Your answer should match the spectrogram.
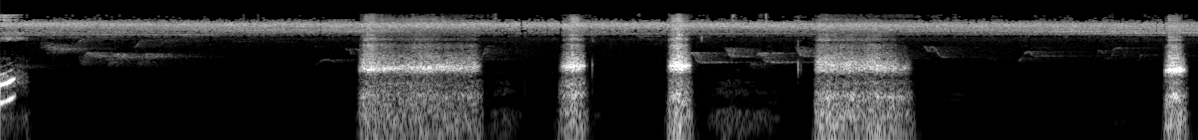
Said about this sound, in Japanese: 最後にお待ちかねのお耳フーフーだよ。気圧の影響で敏感になってる君の粘膜、私の吐息でほわーって震わせちゃうね。それ、いきますぞ。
